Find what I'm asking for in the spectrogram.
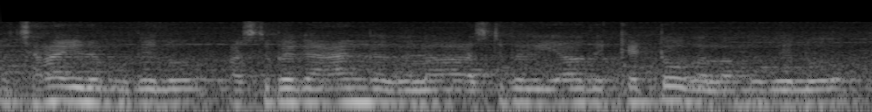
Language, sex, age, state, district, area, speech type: Kannada, male, 60+, Karnataka, Kolar, rural, spontaneous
